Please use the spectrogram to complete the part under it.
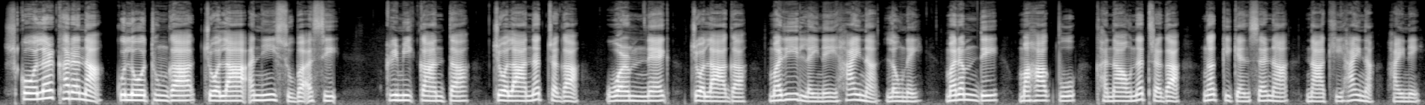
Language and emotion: Manipuri, neutral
